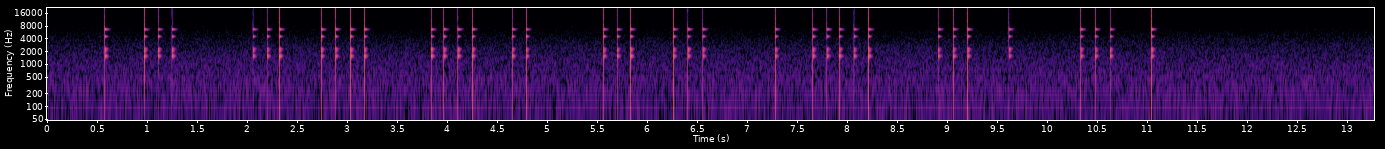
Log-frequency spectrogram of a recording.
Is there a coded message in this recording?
Yes: tap code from 0.6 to 11.1 s, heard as taps on glass, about 7 knocks a second. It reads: CORNELL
